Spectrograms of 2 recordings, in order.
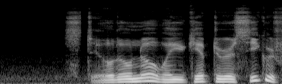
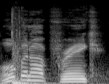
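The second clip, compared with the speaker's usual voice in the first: calling through door; 6 semitones higher, 3 dB louder than usual. Acted. Officer knocking, calling out.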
